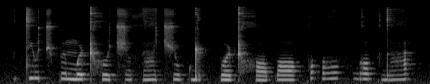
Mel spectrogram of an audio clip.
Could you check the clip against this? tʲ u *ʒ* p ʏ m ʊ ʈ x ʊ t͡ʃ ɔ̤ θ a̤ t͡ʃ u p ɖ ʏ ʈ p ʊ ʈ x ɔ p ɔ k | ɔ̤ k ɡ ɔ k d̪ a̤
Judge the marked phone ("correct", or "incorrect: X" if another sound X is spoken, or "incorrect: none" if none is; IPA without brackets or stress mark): incorrect: t͡ʃ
